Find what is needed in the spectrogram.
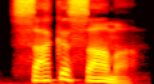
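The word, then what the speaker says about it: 逆さま: Section two, Saka Sama, a language in reverse. To really understand this, we need to learn a brilliant Japanese word, sakas sama, pronounced saka sama.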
